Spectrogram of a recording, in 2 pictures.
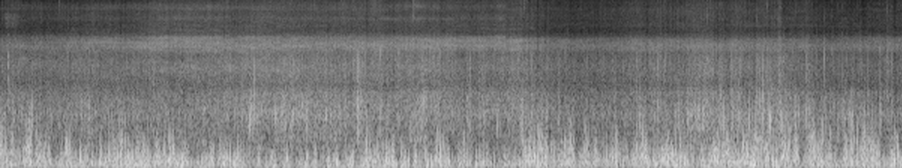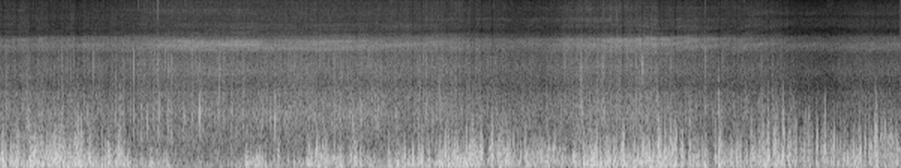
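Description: Wind buffeting the microphone: a loud, gusty rumble that swells and dips, dropping briefly around ten seconds in.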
